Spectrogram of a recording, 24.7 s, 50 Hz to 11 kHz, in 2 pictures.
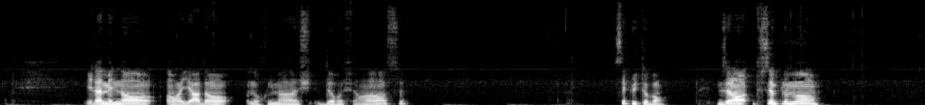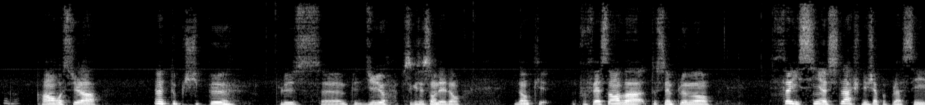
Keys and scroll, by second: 0.3 KP_1, 0.8 z, 5.0 z, 7.4 Tab, 8.4 a, 11.1 Tab, 14.8 s, 14.9 z, 18.0 s, 18.1 z, 20.7 Tab, 21.2 a, 23.7 KP_Divide.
